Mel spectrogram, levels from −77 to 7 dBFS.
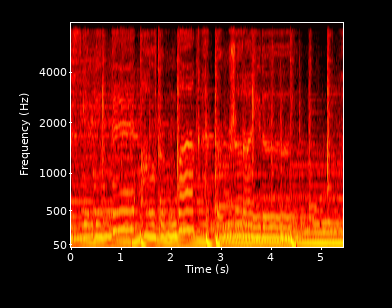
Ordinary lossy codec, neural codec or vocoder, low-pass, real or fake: AAC, 48 kbps; none; 7.2 kHz; real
